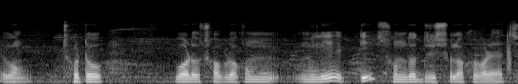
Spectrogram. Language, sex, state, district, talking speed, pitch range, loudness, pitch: Bengali, male, West Bengal, North 24 Parganas, 125 wpm, 105-120 Hz, -18 LUFS, 115 Hz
